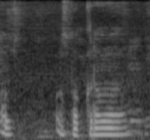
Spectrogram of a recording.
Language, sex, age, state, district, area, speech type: Odia, male, 18-30, Odisha, Subarnapur, urban, spontaneous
